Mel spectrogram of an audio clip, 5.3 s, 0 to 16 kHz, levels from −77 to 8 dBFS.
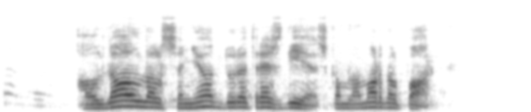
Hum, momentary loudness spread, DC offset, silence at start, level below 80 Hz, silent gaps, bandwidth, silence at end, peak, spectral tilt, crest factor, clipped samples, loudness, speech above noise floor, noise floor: none; 12 LU; under 0.1%; 0.8 s; -72 dBFS; none; 9.4 kHz; 1 s; -2 dBFS; -6 dB/octave; 22 dB; under 0.1%; -23 LUFS; over 68 dB; under -90 dBFS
